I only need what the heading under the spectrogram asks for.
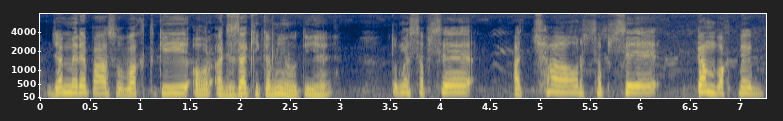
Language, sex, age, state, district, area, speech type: Urdu, male, 45-60, Uttar Pradesh, Lucknow, urban, spontaneous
